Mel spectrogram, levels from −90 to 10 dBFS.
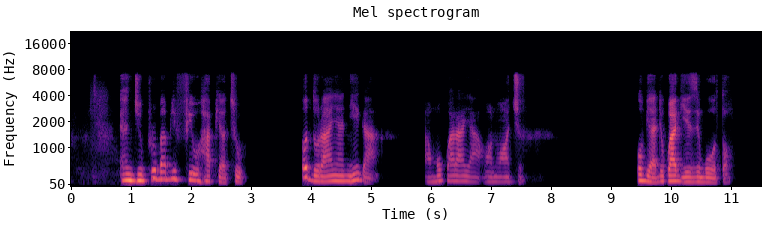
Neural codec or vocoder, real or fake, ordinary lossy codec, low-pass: codec, 24 kHz, 0.9 kbps, DualCodec; fake; none; 7.2 kHz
